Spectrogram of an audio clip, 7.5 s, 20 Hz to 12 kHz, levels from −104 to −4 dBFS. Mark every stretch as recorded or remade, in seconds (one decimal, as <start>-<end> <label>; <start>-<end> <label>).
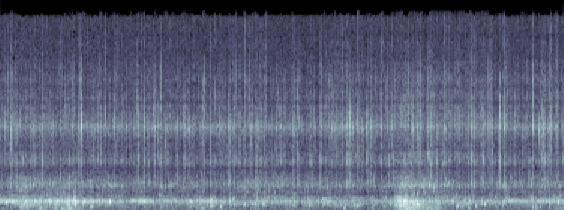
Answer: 0.0-5.3 recorded; 5.3-6.5 remade; 6.5-7.5 recorded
